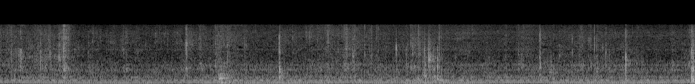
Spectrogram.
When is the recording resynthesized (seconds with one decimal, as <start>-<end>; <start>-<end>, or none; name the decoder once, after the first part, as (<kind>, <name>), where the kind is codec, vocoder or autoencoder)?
3.7-5.4 (codec, DAC)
